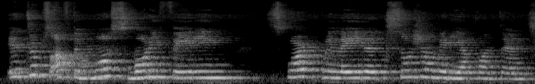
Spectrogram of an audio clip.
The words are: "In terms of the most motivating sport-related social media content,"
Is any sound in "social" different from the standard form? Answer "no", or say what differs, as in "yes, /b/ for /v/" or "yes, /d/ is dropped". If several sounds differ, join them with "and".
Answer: no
